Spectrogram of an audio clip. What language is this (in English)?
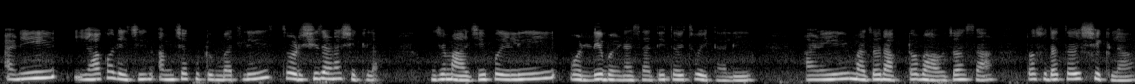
Konkani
